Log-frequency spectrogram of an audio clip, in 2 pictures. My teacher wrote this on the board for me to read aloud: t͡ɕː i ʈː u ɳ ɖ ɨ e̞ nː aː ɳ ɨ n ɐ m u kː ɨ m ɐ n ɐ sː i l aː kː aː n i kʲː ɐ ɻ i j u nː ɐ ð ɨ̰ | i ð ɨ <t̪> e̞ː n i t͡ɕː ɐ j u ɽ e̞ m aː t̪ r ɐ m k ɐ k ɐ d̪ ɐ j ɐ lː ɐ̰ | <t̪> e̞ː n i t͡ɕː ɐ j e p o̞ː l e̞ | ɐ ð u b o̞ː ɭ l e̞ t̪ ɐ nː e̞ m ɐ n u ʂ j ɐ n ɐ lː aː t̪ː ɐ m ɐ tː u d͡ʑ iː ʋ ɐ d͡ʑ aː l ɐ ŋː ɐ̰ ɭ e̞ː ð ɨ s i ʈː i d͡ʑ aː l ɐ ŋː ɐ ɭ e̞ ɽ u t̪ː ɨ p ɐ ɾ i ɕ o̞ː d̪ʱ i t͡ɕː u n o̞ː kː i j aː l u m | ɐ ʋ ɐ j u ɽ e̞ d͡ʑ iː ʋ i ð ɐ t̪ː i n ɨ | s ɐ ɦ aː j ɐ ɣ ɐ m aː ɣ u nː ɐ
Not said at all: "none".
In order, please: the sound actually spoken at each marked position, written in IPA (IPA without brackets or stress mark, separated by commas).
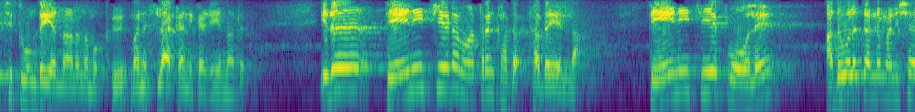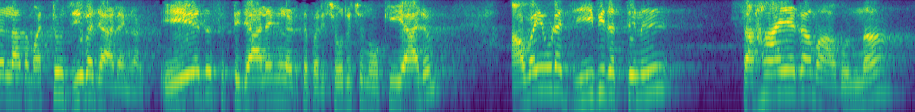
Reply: t̪, t̪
